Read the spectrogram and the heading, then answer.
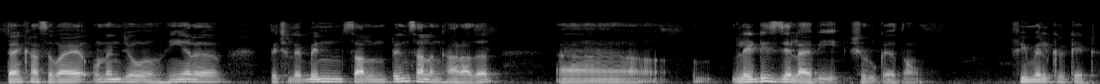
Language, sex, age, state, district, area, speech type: Sindhi, male, 45-60, Gujarat, Kutch, urban, spontaneous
